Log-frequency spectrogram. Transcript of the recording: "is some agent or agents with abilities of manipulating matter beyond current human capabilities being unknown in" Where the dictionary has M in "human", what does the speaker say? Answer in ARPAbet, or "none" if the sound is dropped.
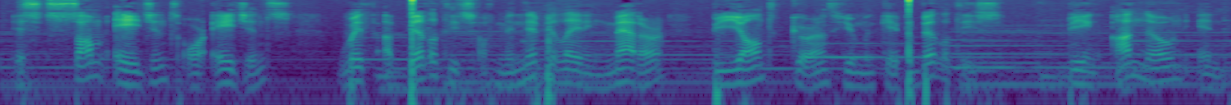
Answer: M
